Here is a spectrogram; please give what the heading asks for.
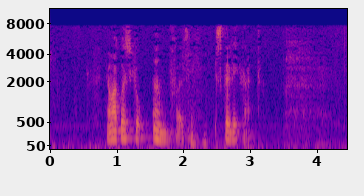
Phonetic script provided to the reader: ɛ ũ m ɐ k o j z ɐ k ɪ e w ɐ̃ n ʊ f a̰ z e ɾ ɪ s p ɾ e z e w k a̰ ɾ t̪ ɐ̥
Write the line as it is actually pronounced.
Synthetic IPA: ɛ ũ m ɐ k o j z ɐ k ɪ e w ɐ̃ m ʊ f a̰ z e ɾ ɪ s k ɾ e v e k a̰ ɾ t̪ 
